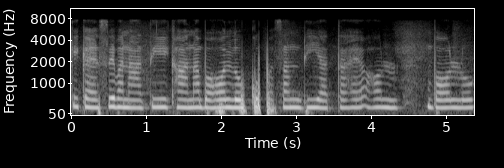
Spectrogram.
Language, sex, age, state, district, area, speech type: Hindi, female, 30-45, Uttar Pradesh, Lucknow, rural, spontaneous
